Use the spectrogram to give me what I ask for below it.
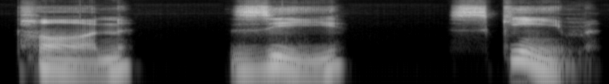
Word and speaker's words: Ponzi scheme: Say it with me. 3 syllables. Ponzi scheme.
